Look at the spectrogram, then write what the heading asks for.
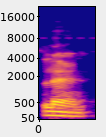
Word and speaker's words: learn: the evac in Russian it's not the same at all it's not yet it's not yo it's not your own it's just learn learn learn okay so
